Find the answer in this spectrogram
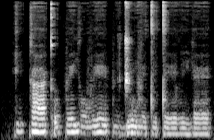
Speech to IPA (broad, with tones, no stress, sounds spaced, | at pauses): k i˦ k aː˦ kʼ ʊ˨ p e˦ j o˨ β eː˦ p i˨ d͡ʒ ũ˦ v e˨ t i˨ t eː˨ l i˨ j ɛ˦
